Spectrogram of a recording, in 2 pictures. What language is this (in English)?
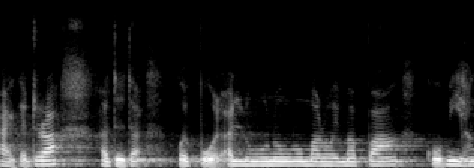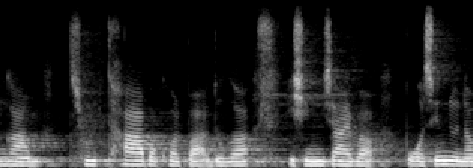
Manipuri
